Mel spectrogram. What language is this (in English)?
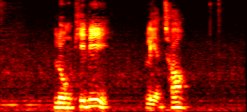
Thai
